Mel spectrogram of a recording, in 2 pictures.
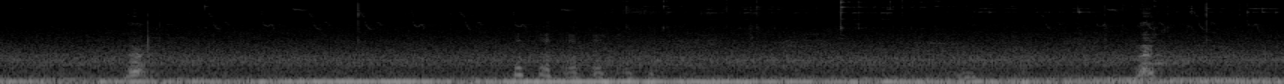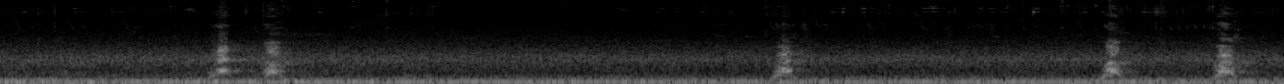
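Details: Dogs playing and running outdoors at training and boarding kennels in the Worcestershire countryside: Archie the Vizsla, Bridie the Chug and Sebastian the Poochon. Short, sharp barks come at irregular intervals, some in quick pairs, over a steady low wind rumble.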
